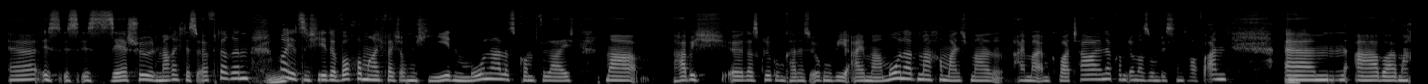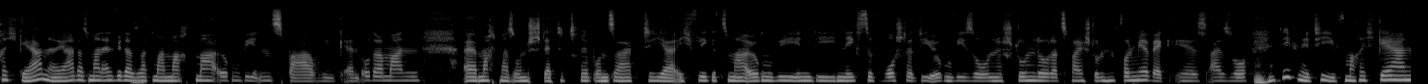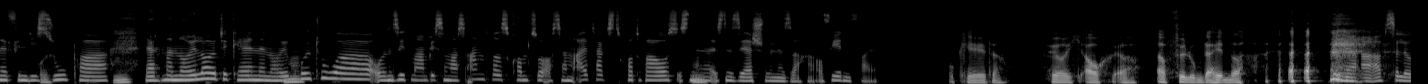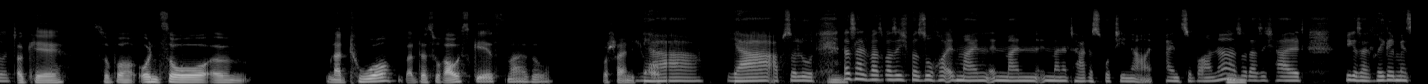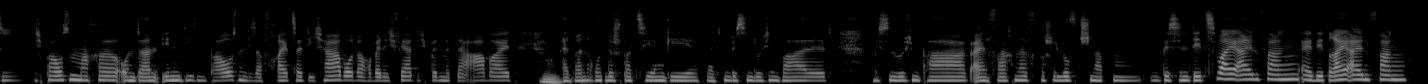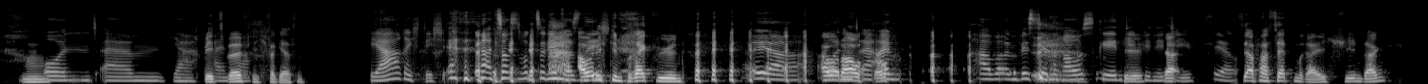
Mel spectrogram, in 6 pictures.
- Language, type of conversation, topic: German, podcast, Was macht für dich eine Freizeitaktivität wirklich erfüllend?
- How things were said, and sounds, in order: in English: "Spa-Weekend"; laugh; tapping; laugh; laugh; laughing while speaking: "Oder auch doch"; laugh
